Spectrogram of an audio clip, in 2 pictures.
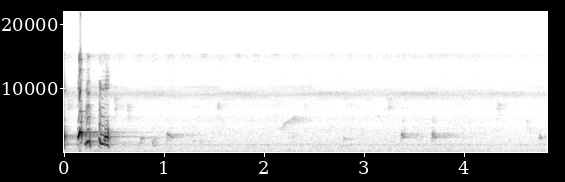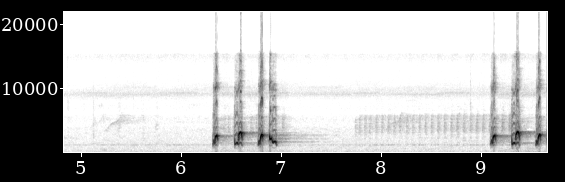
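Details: Decoy song of a stripe-throated bulbul for aggressive wild birds: three separate bubbly phrases of three to four rich warbled notes, spaced by roughly three-second silences.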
